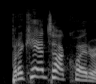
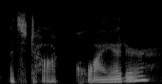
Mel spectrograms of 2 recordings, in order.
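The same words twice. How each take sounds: First: High, loud complaining retort; loud protest. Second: Softer and slower, calming; soft, slow, settling voice; talking quieter. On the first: Retold or imitated. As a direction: shout it back in protest. Retorting when asked to quiet down. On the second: Shown as a demonstration.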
